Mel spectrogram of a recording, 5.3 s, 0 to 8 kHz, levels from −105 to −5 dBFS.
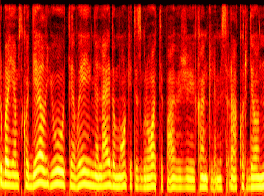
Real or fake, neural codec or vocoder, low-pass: fake; vocoder, 44.1 kHz, 128 mel bands, Pupu-Vocoder; 7.2 kHz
